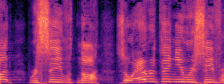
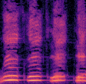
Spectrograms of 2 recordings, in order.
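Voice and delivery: put-on hollered call, much higher; 11 semitones higher than usual. Hunter retelling calling snow geese by mouth, retelling a hollered goose call. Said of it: "So I start hollering at them".

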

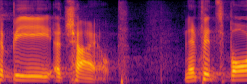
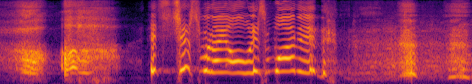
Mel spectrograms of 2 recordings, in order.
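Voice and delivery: put-on very high, tiny two-year-old toddler voice. Retelling what a two-year-old said opening presents, in her little two-year-old voice. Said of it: "in her little two-year-old voice".

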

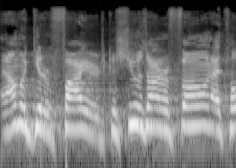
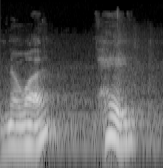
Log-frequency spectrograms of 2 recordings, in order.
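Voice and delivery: put-on sweetest voice, lower and quieter; 10 semitones lower, 9 dB quieter than usual. Retelling speaking to the nurse who is bathing them: imitating own sweetest voice. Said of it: "in my sweetest voice".

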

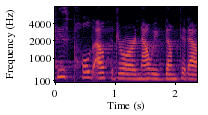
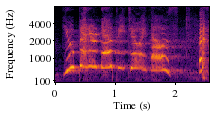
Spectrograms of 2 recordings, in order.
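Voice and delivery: put-on yelling, higher and louder; 12 dB louder than usual. Retelling a fight, yelling from another room: imitating her own yelling. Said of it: "I was yelling from the bedroom".

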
